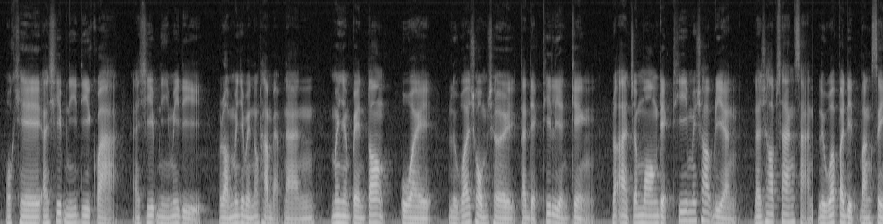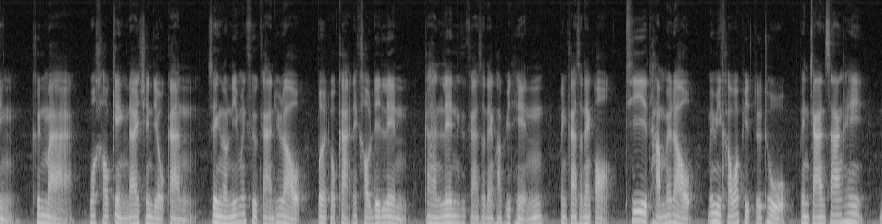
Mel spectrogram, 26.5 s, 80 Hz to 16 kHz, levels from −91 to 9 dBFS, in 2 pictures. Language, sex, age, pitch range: Thai, male, 20-39, 95-115 Hz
